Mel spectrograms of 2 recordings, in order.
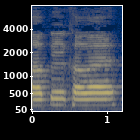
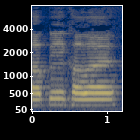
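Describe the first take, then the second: No difference in how they are said.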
